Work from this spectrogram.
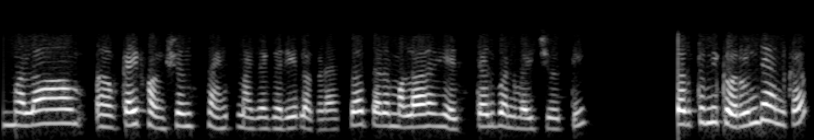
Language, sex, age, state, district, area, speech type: Marathi, female, 30-45, Maharashtra, Wardha, urban, conversation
